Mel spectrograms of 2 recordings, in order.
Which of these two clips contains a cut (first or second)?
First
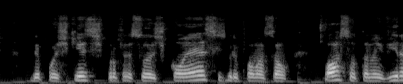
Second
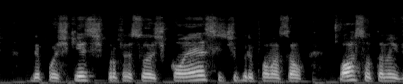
first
